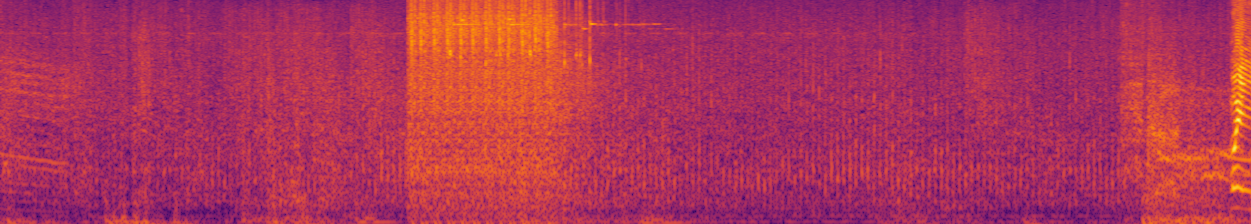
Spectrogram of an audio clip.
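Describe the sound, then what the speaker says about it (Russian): A helicopter in a post-apocalyptic shooter game set around a swamp and chemical plant thuds overhead while bursts of machine-gun fire rattle and a loud burst erupts midway, all fairly loud with only faint talk. "Там еще вертолет."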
